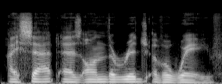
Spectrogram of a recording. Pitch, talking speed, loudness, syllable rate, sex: 110 Hz, 245 wpm, -14 LUFS, 4.8 syllables/s, male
